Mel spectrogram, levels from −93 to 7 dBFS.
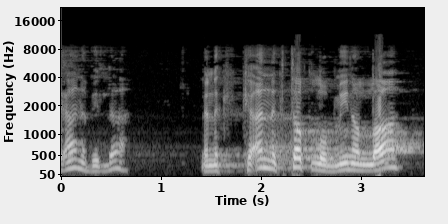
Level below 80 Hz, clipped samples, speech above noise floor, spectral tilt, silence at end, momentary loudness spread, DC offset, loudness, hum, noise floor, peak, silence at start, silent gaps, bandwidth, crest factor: -56 dBFS; under 0.1%; 46 dB; -6.5 dB/octave; 0.05 s; 12 LU; under 0.1%; -15 LUFS; none; -61 dBFS; 0 dBFS; 0 s; none; 8.8 kHz; 16 dB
